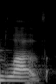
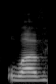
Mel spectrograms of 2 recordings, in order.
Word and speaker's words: Lauv: And then Love. I think that's how you say it. L-A-U-V. Love.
